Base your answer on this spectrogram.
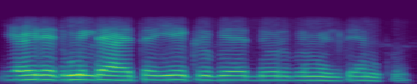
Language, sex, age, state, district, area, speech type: Hindi, male, 45-60, Uttar Pradesh, Prayagraj, rural, conversation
